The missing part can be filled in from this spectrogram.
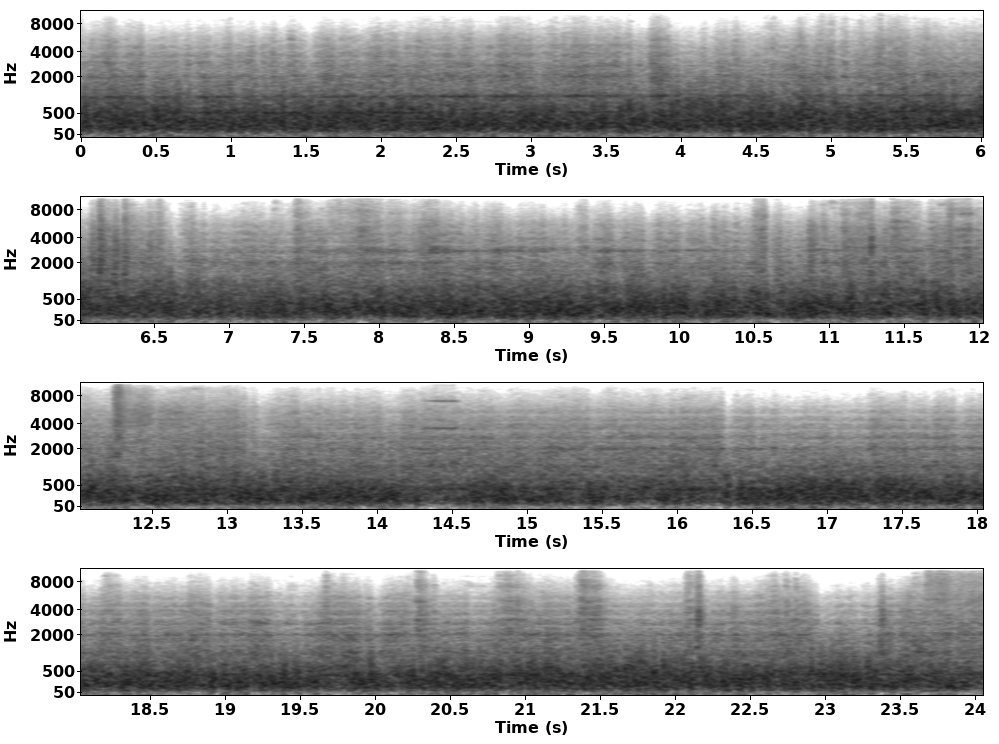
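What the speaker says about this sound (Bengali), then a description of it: "প্রচণ্ড গতিবেগ নিয়ে ট্রেনটি তার প্রধান গন্তব্য স্টেশনের উদ্দেশ্যে ছুটে চলেছে।" Howrah–Tarakeswar EMU local train running at high speed, a loud continuous roar of wheels on rails with rattling clatter and occasional metallic squeals, sustained throughout with no voices.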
